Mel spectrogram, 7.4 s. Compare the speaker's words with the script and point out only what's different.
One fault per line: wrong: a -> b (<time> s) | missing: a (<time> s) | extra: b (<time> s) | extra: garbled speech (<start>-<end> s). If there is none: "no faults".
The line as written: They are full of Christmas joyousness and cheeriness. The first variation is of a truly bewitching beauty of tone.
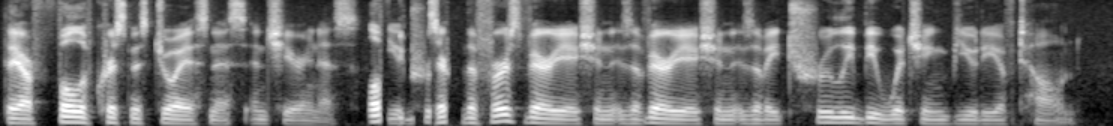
extra: garbled speech (2.5-3.0 s)
extra: variation is of (4.3 s)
